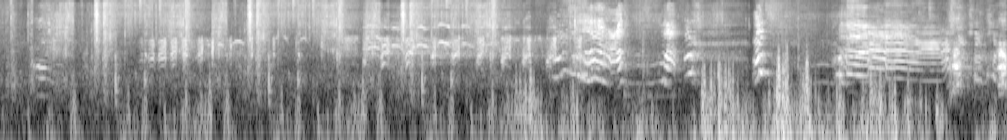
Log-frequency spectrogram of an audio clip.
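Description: Shrill, wavering cries, a long stretch near the start and another near the end, with low thumps and clatter between them.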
